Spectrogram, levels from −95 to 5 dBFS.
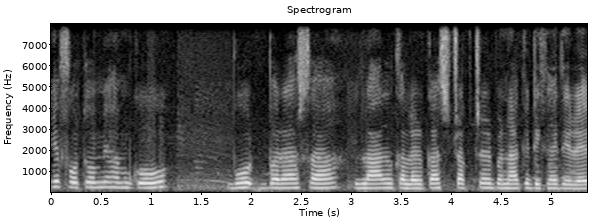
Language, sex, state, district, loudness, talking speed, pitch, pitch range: Hindi, female, Arunachal Pradesh, Longding, -13 LUFS, 180 wpm, 210 Hz, 200-230 Hz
